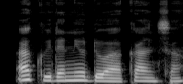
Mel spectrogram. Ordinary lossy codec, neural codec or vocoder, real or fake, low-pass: none; none; real; none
